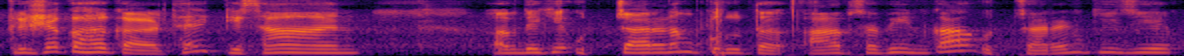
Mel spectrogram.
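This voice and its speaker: A man's voice: high voice, a little slow, sharp tone, slight background noise. A male teacher giving a lesson, spelling words out sound by sound and asking and answering his own questions. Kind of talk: classroom lesson explanation.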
